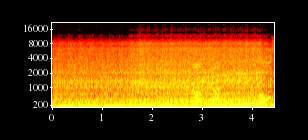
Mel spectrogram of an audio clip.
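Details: Hino J08C / H07C turbo diesel, over 200 hp, removed from a rice harvester: steady, even idle with a soft turbo whistle and no knocks or misses; normal diesel idle.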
